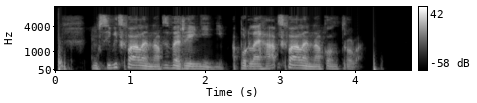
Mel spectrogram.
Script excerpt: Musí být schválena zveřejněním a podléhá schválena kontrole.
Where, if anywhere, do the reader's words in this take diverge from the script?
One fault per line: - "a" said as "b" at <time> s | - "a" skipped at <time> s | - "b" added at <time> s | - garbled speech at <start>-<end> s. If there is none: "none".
none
